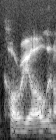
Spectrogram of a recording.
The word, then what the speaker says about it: Corioli: made by Corioli. Well, we pronounce it Coriol in Australia, but I can't help myself. I'm going to pronounce it Corioli because I think it's Italian.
